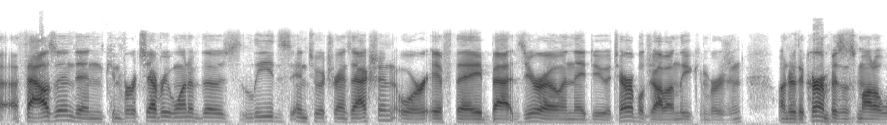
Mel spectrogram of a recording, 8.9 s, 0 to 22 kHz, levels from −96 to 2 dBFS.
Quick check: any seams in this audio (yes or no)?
no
